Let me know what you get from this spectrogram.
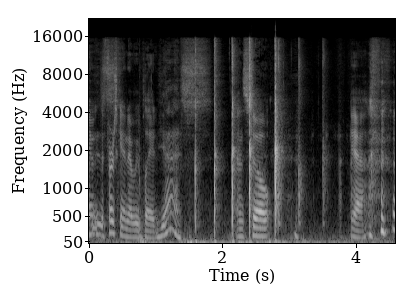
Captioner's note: applause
